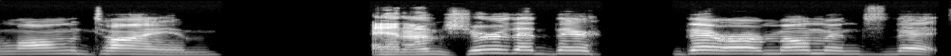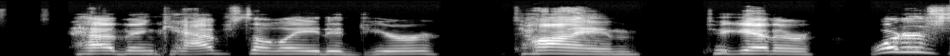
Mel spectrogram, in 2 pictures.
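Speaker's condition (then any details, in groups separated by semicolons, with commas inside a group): Cerebral palsy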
